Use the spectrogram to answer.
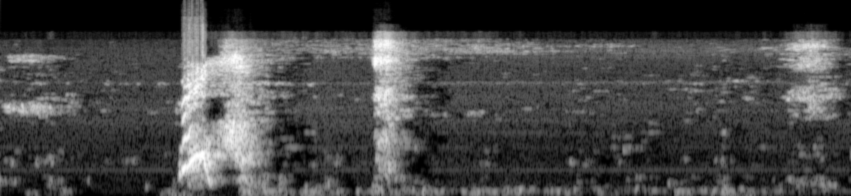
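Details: Two sneezes, a loud one then a shorter one, followed by a soft nose blow, recorded over steady background noise; ordinary sneezing.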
